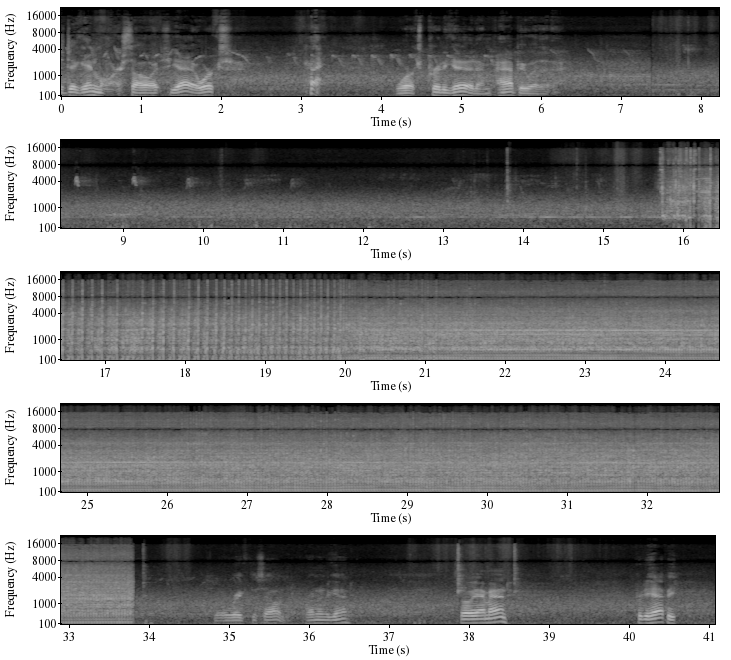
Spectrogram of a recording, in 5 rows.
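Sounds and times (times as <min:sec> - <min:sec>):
rototiller engine running: 0:15.7 - 0:33.8.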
